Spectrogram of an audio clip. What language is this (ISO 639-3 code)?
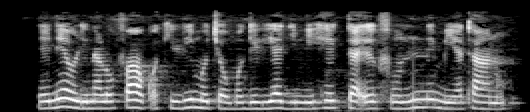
swa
